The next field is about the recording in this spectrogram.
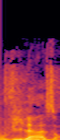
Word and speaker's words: Villaz: Ah, c'est toujours le débat en Haute-Savoie, hein, si on prononce les X, les Y à la fin ou les Z, et ici on le prononce. – Pour Villaz, on le dit.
